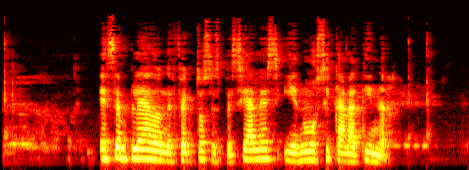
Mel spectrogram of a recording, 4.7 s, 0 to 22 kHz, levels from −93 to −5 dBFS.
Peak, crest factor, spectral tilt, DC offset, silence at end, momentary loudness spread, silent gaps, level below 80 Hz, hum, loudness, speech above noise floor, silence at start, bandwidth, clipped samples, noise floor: 0 dBFS; 20 dB; -4.5 dB/octave; under 0.1%; 0.4 s; 21 LU; none; -66 dBFS; none; -19 LUFS; 30 dB; 0.05 s; 15.5 kHz; under 0.1%; -48 dBFS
